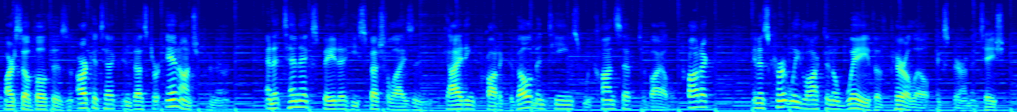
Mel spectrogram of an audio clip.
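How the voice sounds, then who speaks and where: A man's voice: mid-range voice, sing-song, brisk, soft background music. A man hosting a business interview podcast, upbeat and encouraging, laughing often with his guest. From California. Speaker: podcast host. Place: Manhattan.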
